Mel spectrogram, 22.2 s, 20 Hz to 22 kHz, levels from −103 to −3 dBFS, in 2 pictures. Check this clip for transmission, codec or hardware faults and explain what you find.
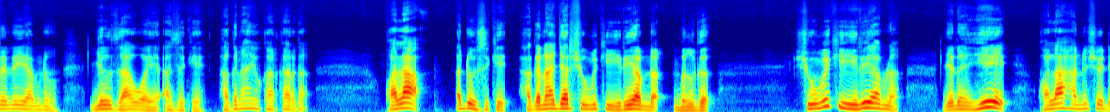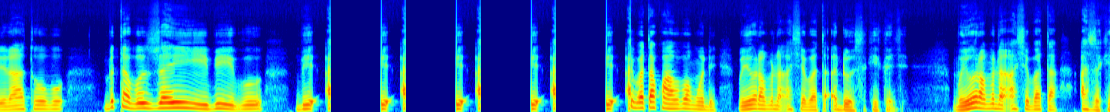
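There's one clear fault here: a stutter with silent gaps from 14.4 to 17.4 s. A short burst of speech, about 238 ms long, repeats four times, each followed by roughly 513 ms of dead digital silence, so it cycles every 750 ms or so. It's likely a stalled player or stream replaying its last fragment on each retry and then running dry. Whatever speech belonged in that stretch is simply gone.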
